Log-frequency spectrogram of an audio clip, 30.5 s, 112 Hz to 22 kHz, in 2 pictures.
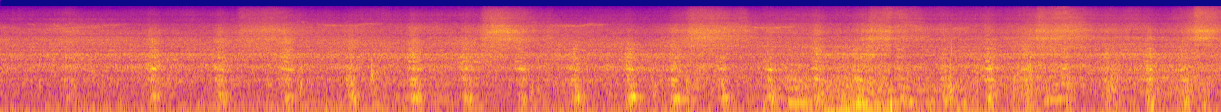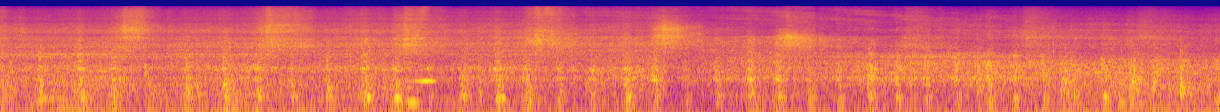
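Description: Steam locomotive, an SDJR 7F 2-8-0, moving its train slowly past with steam hissing in regular surges about every two seconds, and the coaches rolling by.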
